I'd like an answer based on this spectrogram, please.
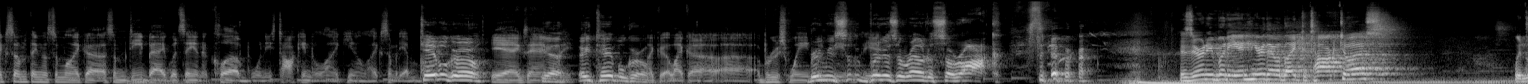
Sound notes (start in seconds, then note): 10.3 laughs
